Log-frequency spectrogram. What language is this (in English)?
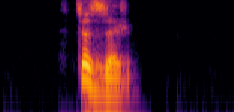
Kabyle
